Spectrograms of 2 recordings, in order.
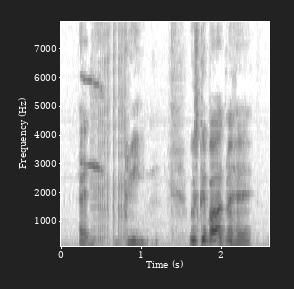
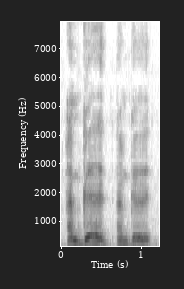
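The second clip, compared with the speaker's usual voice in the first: cocky, higher I am good, tossed off; with attitude; 4 semitones higher, 3 dB louder, much slower than usual. Shown as a demonstration. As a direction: say it with a bit of swagger. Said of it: "चलिए, बोलिए". (थोड़े attitude के साथ)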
